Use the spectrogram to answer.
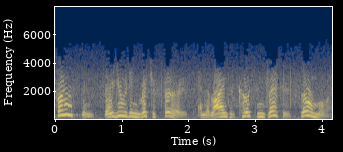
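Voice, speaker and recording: An actress playing a charming, confident young fashion editor, polished and persuasive, in an old radio advertisement. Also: female voice, fairly high pitch, sing-song, moderate pace. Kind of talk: scripted 1930s radio advertisement. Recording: tinny, hissy old radio recording.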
